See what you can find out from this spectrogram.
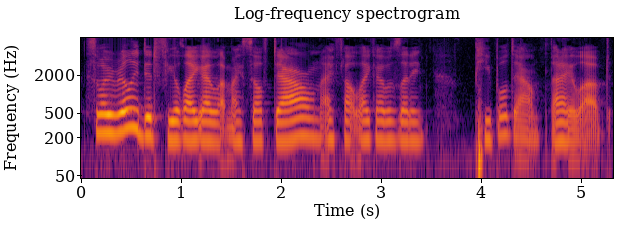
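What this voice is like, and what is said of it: Stuffy, congested nasal voice. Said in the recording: “I sound a little stuffy, it's because my nose is stuffed right now”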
